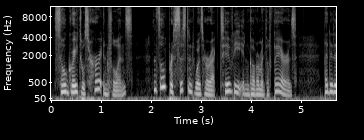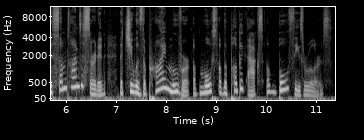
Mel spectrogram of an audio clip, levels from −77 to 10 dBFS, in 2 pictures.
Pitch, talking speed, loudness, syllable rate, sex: 185 Hz, 185 wpm, -19 LUFS, 5.6 syllables/s, female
